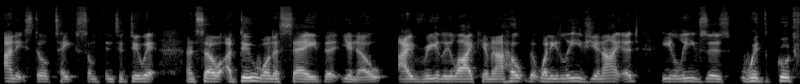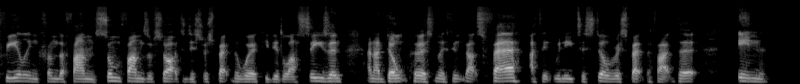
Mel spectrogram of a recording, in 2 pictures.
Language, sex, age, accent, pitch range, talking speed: English, male, 20-39, British, 125-145 Hz, 260 wpm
